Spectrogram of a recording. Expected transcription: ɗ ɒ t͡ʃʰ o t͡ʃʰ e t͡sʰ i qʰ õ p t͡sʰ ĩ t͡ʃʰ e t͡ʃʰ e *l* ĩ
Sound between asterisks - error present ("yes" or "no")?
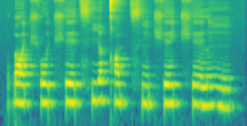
no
